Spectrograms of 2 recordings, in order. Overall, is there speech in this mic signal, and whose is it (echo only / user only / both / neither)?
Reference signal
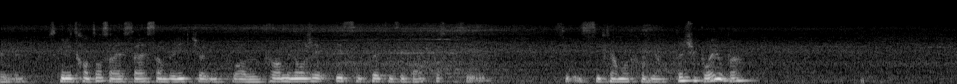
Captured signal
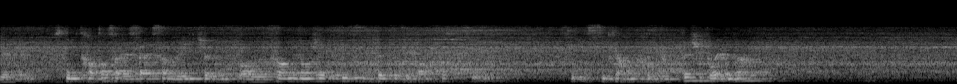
echo only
